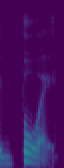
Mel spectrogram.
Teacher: In English, when we say a word like boy, we let out a little puff of air. Try it. Put your hand in front of your mouth and say boy.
